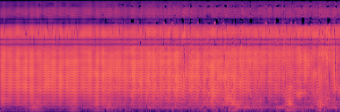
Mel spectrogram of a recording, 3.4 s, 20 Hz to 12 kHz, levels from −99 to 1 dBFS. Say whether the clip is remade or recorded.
remade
